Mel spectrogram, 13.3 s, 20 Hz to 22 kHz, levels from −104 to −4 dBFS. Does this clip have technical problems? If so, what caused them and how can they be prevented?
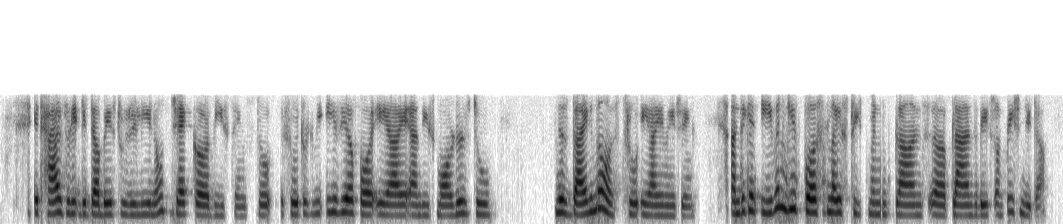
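Yes. The G.729 codec runs throughout: the speech sounds rough and slightly synthetic, and a spectrogram shows a hard ceiling near 3.7 kHz with almost no energy below 300 Hz, which fits a narrowband 8 kbit/s telephone link. To prevent it, record locally or use a wideband codec instead of G.729.

Two blocks of digital silence appear as near-silent stretches in the waveform. The first is a tick at 7.46 s, lasting about 11 ms, which fits a 512-sample buffer. The second is a 32 ms hole from 11.00 to 11.03 s, between "can even give personalized" and "plans uh plans". Both start and end with abrupt edges. This happens when the output buffer isn't filled in time. To prevent it, give the audio thread higher priority or use a larger buffer.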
